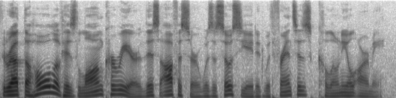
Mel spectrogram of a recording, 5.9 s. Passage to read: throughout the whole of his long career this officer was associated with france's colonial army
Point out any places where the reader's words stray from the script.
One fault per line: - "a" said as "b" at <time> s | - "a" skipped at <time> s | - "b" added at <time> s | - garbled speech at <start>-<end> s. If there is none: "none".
none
